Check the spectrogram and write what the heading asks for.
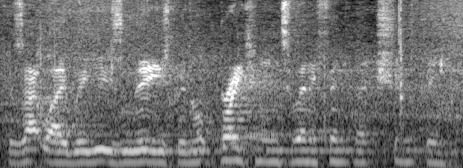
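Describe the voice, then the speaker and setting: A man's voice: on the high side, level tone, fairly quick. Mechanic, man, over workshop noise. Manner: informal, explaining step by step. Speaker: mechanic presenter. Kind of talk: casual hands-on workshop tutorial. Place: vehicle workshop. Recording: noisy workshop background.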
